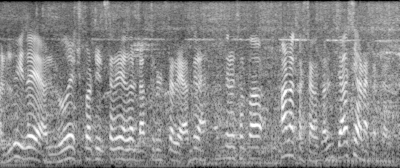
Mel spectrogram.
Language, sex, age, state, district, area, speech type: Kannada, male, 60+, Karnataka, Mysore, rural, spontaneous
